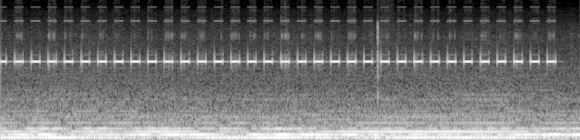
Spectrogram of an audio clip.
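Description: An aircraft marker beacon tone in an Aero Commander flight simulator on an Alaskan route sounds as a steady rapid series of high beeps over a constant loud engine drone, with no talking.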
